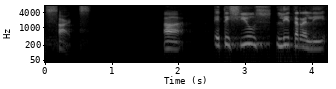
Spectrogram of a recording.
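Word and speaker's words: sarx: The the Greek word for flesh or sinful nature is sars. It's it is pronounc s a rx or sars.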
